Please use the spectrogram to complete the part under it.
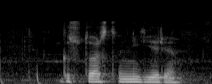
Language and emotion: Russian, neutral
